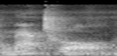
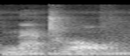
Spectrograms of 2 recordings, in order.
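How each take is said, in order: First: The middle sound is a plain t. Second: The middle sound is close to ch. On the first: It is the Indonesian way of saying it. "kalau bahasa Indonesia begitu dibaca natural" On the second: It is the English way of saying it. "Natural bunyinya C"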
